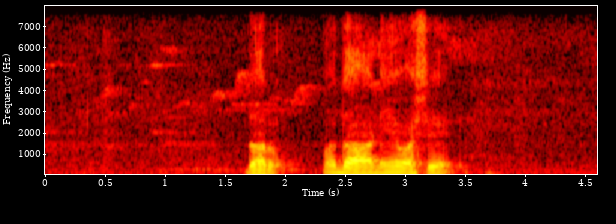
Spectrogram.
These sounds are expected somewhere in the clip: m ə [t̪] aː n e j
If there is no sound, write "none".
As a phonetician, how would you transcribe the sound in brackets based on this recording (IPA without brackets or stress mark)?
d̪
